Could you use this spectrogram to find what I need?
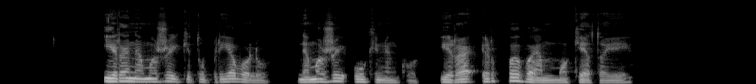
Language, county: Lithuanian, Vilnius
